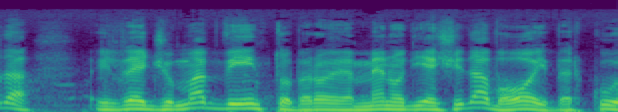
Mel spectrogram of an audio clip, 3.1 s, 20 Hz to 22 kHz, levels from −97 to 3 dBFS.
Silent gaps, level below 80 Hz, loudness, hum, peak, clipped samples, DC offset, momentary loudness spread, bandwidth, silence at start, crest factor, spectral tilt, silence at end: none; -40 dBFS; -19 LUFS; none; -6 dBFS; under 0.1%; under 0.1%; 5 LU; 13 kHz; 0 s; 14 dB; -6.5 dB/octave; 0 s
